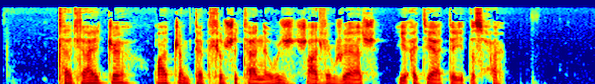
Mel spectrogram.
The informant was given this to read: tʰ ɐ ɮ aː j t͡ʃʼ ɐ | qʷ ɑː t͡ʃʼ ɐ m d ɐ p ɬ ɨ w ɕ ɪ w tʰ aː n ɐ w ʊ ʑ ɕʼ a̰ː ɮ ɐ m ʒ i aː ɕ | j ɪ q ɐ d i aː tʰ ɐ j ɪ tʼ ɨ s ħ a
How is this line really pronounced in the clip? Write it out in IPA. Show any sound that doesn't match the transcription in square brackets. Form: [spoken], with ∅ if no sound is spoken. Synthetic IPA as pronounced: tʰ ɐ ɮ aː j t͡ʃʼ ɐ | qʷ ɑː t͡ʃʼ ɐ m d ɐ p ɬ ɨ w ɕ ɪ [∅] tʰ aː n ɐ w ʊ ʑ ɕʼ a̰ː ɮ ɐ m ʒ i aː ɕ | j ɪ [ʔ] ɐ d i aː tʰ ɐ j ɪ tʼ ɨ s ħ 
